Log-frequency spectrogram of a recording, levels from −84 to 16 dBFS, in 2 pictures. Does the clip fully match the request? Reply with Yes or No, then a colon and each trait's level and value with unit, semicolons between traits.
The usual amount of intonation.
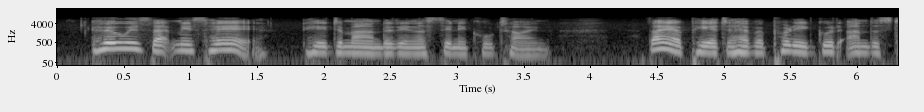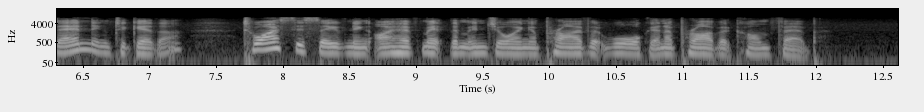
Yes: average, 3.7 semitones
